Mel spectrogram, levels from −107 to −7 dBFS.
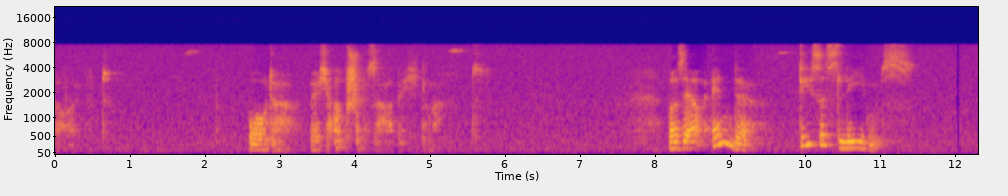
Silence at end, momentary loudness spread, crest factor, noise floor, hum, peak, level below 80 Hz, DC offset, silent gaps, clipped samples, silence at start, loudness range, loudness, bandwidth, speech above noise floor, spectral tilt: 0 s; 23 LU; 22 dB; -50 dBFS; none; -8 dBFS; -74 dBFS; under 0.1%; none; under 0.1%; 0 s; 13 LU; -29 LUFS; 8.2 kHz; 23 dB; -3 dB/octave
